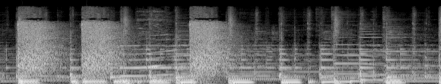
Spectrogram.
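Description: Upbeat background music with guitar, overlaid in the first two and a half seconds by three short whoosh sound effects, each about half a second long.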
